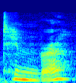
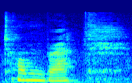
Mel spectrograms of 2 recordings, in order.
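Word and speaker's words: timbre: structure and Tom bruh and that's not Tim bruh that's how you would phonetically sound out but it's actually said Tom bruh and all of these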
